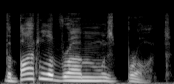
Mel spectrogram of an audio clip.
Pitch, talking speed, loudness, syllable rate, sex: 175 Hz, 205 wpm, -16 LUFS, 4.4 syllables/s, male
